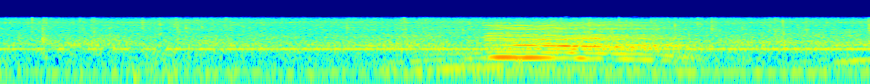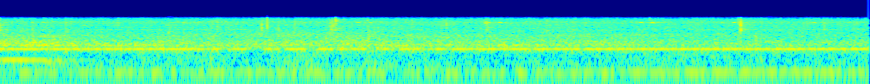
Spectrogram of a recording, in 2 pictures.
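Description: A cow in a herd of black beef cattle moos once about two and a half seconds in, a call of about a second that rises and then falls, with a short lower call just after. A steady faint hum runs underneath.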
